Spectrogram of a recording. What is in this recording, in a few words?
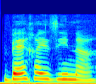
"berezina", French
